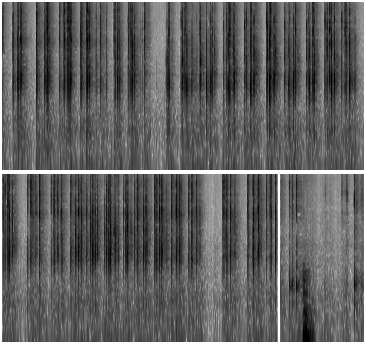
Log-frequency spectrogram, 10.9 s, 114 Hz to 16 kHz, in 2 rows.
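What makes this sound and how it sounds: Long acrylic nails rapidly tap and scratch the cover of a coral cardboard face palette held flat. The result is a quiet, continuous stream of dry, bright clicks and scratchy bursts with almost no ring, broken by brief pauses near 2.3 and 8.7 seconds. A soft, low thump lands near the 10-second mark.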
